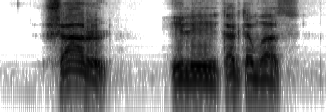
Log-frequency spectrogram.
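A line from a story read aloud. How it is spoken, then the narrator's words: Booming bass yell. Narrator (Russian): зычным генеральским басом заорал Соболев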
